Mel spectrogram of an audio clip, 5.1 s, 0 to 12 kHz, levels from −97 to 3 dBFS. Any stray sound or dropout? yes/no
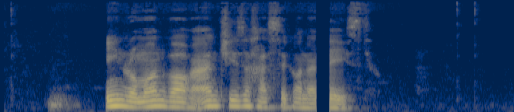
yes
